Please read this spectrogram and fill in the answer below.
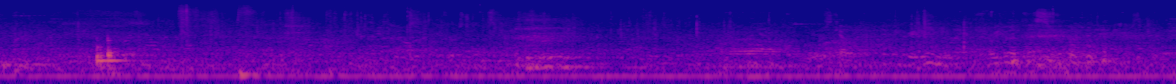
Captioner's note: gavel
